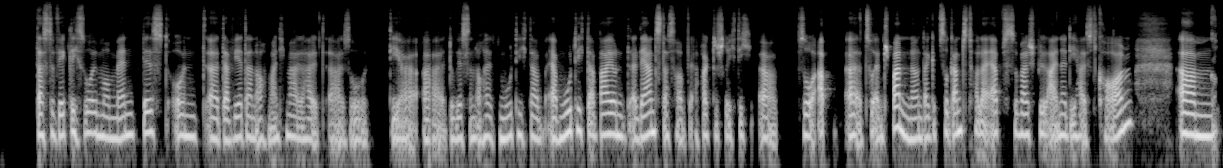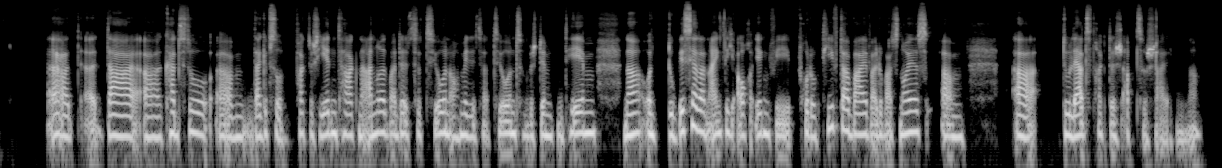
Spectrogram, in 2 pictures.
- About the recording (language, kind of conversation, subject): German, advice, Wie kann ich zu Hause trotz Stress besser entspannen?
- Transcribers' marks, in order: unintelligible speech; other noise; unintelligible speech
